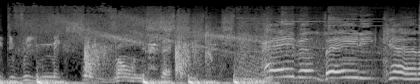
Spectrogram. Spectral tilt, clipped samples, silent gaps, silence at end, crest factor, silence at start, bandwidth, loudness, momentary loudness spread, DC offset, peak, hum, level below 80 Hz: -4 dB/octave; under 0.1%; none; 0 s; 14 dB; 0 s; 17.5 kHz; -15 LUFS; 4 LU; under 0.1%; -2 dBFS; none; -24 dBFS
